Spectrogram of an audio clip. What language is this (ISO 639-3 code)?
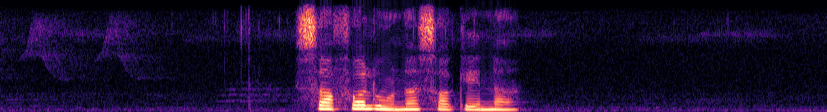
nep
